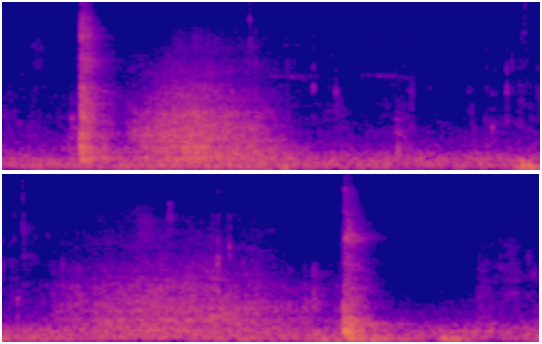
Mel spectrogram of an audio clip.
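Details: Puppy teething, chewing a loose baby tooth (usually louder) to work it out of her gums: soft wet chewing and gnawing with a few sharp clicks.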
